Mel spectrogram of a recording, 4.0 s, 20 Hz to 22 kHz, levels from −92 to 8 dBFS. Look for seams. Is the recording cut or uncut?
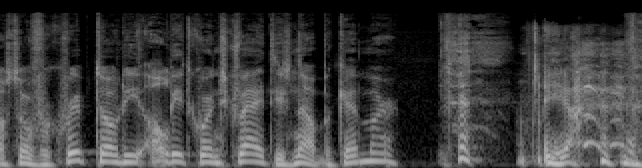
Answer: cut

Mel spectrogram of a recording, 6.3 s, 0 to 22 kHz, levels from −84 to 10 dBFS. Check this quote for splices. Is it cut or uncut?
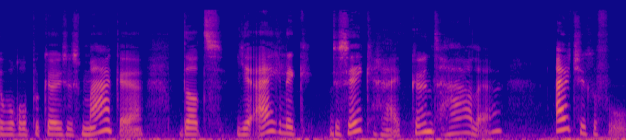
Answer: cut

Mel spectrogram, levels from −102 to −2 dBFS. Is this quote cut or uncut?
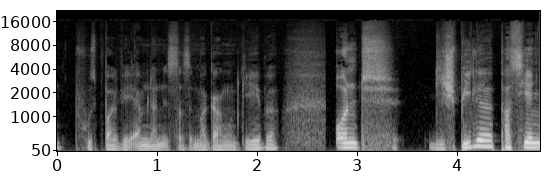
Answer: cut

